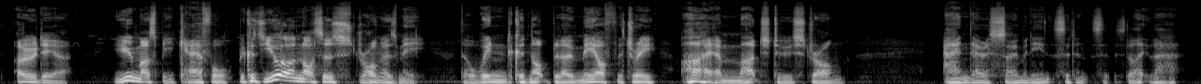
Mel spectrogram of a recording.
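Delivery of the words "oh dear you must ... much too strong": pompous, grand, self-important storybook character voice. Describing a story's characters, speaking as Strongwing in Strongwing character voice. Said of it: "This is how I imagine Strongwing talks".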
